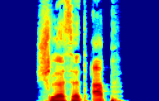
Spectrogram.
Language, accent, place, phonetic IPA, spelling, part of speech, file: German, Germany, Berlin, [ˌʃlœsət ˈap], schlösset ab, verb, De-schlösset ab.ogg
- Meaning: second-person plural subjunctive II of abschließen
